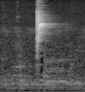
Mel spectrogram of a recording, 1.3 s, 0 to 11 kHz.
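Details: Single sharp, high-pitched pink-like note from a caged chaffinch whose beak has just turned purple, recorded at home on 10/05/12. The clipped note starts hard and tails off quickly against a near-silent background.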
